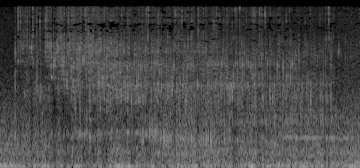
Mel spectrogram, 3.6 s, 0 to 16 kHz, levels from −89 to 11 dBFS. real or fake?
real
